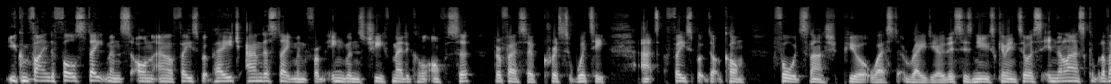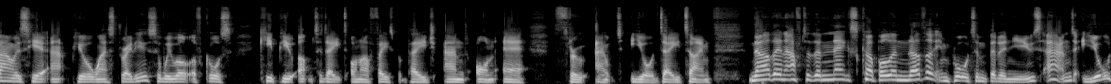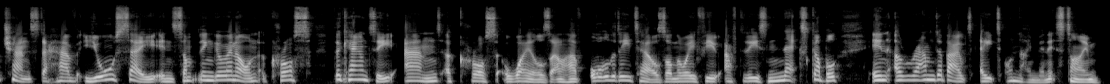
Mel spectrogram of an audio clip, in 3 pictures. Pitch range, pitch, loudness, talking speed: 125-170 Hz, 145 Hz, -19 LUFS, 205 wpm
